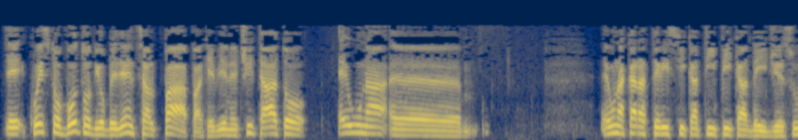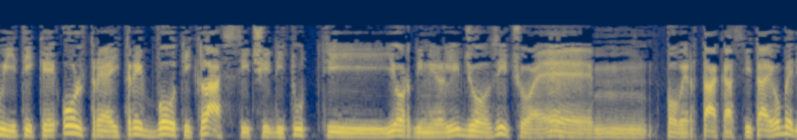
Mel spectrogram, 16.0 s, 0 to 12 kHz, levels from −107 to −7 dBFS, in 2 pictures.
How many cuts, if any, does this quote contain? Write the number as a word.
zero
